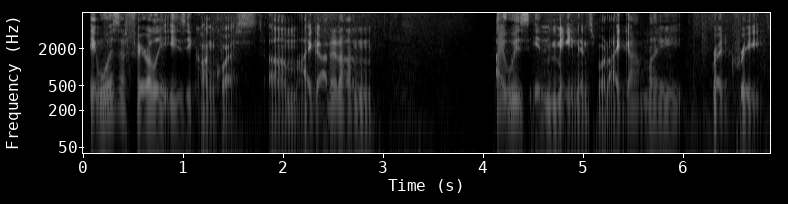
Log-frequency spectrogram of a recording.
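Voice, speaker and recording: A man's voice: sits low, sing-song, normal speed, fairly bright tone. A man streaming a game and chatting in a casual, rambling and joking way, his voice scratchy in the morning. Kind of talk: casual live-stream chat.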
